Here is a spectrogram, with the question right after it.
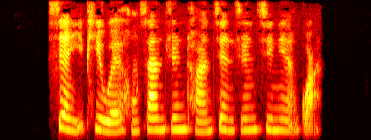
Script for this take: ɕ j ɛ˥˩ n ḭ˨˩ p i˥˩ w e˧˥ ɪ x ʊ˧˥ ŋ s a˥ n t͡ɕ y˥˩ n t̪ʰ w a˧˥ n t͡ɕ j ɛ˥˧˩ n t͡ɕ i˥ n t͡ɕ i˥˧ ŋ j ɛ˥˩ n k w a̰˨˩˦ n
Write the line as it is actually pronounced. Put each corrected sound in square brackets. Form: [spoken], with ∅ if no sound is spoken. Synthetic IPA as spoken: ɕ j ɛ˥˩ n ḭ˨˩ [pʰ] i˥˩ w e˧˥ ɪ x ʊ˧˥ ŋ s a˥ n t͡ɕ [y˥] n t̪ʰ w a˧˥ n t͡ɕ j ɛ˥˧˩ n t͡ɕ [y˥] n t͡ɕ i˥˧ [n] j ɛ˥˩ n k w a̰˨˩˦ n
